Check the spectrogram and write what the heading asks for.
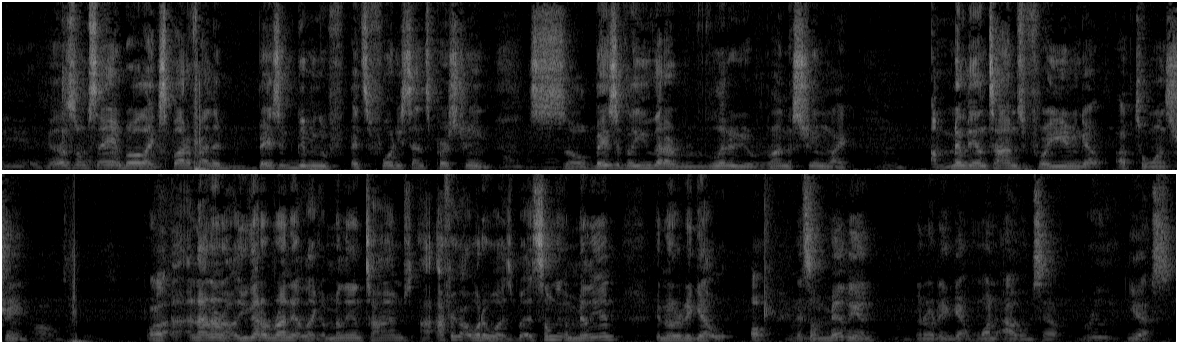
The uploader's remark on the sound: Our audio was kind of messed for this ep.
